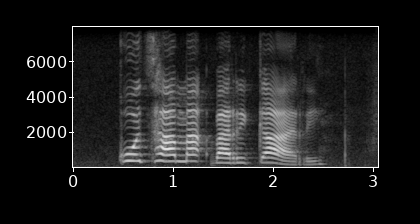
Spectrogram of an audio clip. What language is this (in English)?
Tsonga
